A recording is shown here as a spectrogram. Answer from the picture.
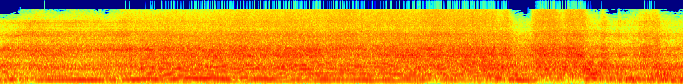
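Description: Modified pulling tractor's engine under full power as it drags the sled, its pitch climbing and then holding over a loud roar. About eight seconds in the sound breaks into a harsher burst and the engine pitch falls away as the run ends in the crash.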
